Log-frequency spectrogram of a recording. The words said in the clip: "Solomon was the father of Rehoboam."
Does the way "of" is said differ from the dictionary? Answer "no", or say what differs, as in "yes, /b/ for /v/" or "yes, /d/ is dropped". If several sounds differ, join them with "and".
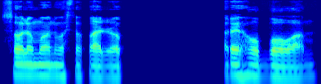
yes, /p/ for /v/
